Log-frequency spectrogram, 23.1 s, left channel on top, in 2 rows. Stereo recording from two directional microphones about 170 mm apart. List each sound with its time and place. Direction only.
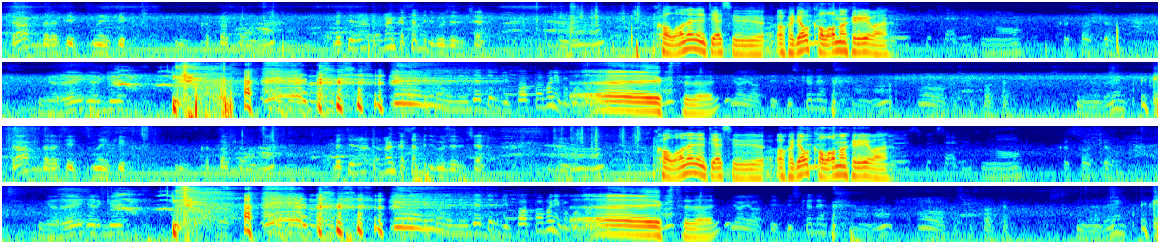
0.1 s speech: 10° right (ahead or behind)
3.3 s speech: 10° right (ahead or behind)
5.8 s speech: centre (ahead or behind)
6.5 s speech: 15° right (ahead or behind)
8.0 s speech: 5° left (ahead or behind)
12.2 s a sound: 10° right (ahead or behind)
